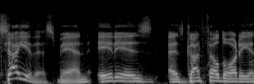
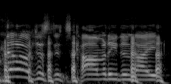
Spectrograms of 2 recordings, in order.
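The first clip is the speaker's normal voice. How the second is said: laughing denial; 10 semitones higher than usual. Retold or imitated. Retells being asked to kill.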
